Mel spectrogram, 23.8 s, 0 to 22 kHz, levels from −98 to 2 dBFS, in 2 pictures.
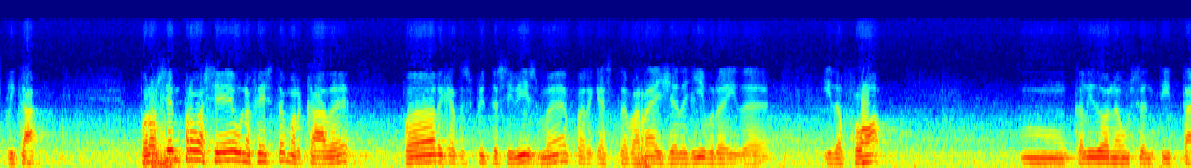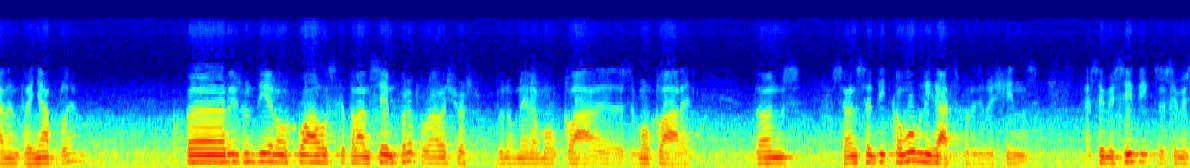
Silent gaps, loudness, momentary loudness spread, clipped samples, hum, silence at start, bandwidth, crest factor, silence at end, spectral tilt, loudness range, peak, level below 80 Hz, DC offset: none; -19 LUFS; 20 LU; under 0.1%; none; 0 s; 3.7 kHz; 18 dB; 0 s; -12 dB/octave; 5 LU; 0 dBFS; -38 dBFS; under 0.1%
